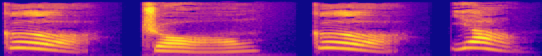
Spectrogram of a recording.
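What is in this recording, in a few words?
"gèzhǒng gèyàng", Mandarin Chinese; các loại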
